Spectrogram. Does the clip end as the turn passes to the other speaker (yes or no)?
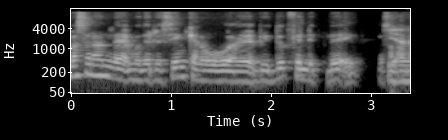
yes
